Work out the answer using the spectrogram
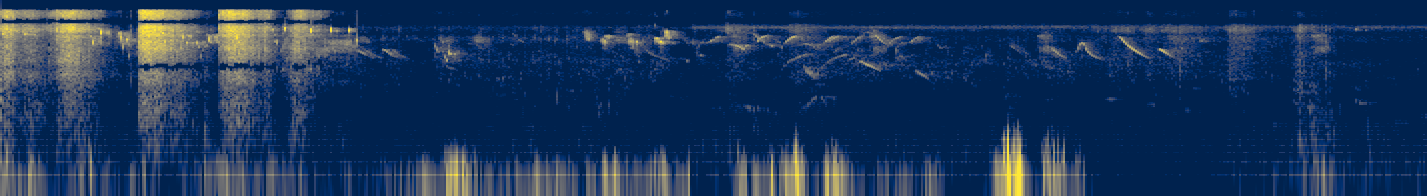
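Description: Small birds chirping in many short, quick falling notes, after a few seconds of rustling. A few low thumps, the loudest about ten seconds in.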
